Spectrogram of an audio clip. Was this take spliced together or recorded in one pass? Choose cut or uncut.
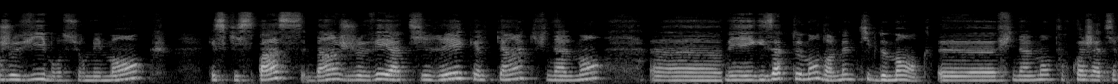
cut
